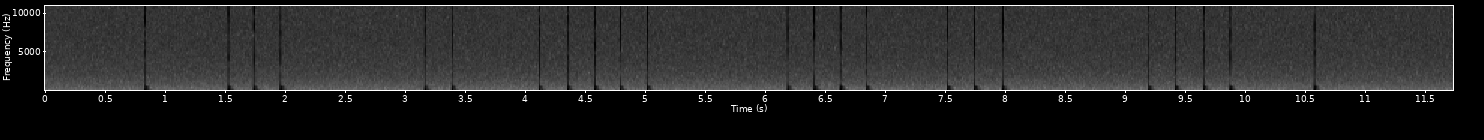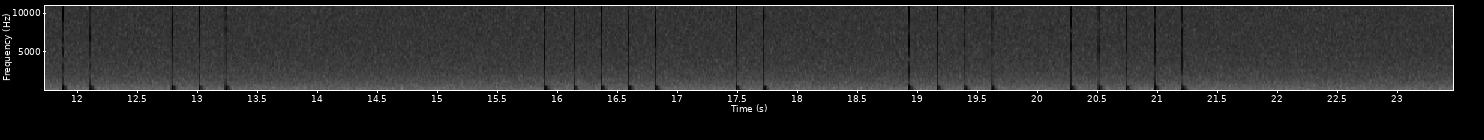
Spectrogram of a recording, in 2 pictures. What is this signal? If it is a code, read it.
Tap code, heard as knocks on a wall, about 4 knocks a second. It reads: CJSQH WU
